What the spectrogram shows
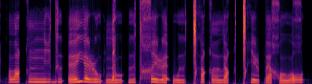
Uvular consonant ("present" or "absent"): present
